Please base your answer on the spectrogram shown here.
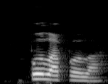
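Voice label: "пӧла-пӧла", Komi, female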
